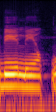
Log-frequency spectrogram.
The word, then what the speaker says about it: بلقاء: Di Al-Quran lain walaupun ada iya-nya tidak boleh dipanjangkan, biliqa'i rabbihim itu tidak boleh, tetapi harus tetap dibaca pendek. Bal hum biliqa'i rabbihim kafirun.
